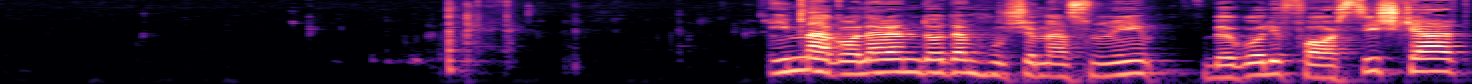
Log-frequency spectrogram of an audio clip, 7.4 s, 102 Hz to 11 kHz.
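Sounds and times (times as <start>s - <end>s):
person sipping water: 1.4s - 3.9s
speech: 3.8s - 7.3s.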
